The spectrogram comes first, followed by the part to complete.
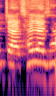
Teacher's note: यह हो जाता है तालु से, तालु से हम बोलते हैं इसको, इसका प्रयोग तालु से होता है, क्योंकि जो चाचा चाचा वाली लाइन है वो हमारी तालु से बोली जाती है।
